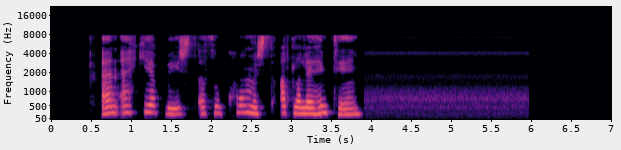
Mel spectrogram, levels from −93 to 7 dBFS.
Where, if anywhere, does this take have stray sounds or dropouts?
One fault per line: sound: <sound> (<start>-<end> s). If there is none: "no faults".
no faults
